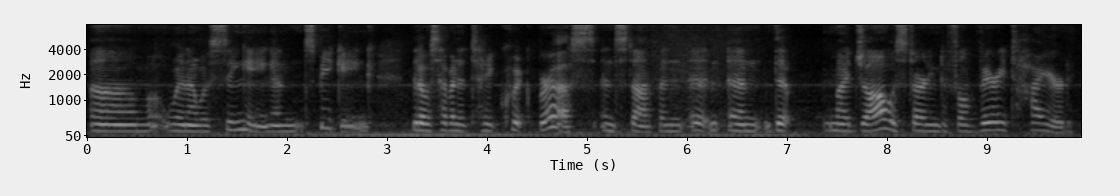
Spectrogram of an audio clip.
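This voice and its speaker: Loud-voiced middle-aged woman, rambling vlog. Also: fairly low pitch, fairly even intonation, unhurried, slight background noise, low-quality recording. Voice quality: naturally loud voice. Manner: rambling, with frequent ums and restarts. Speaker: vlogger. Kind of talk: casual video diary.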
